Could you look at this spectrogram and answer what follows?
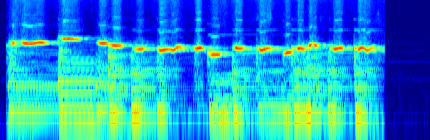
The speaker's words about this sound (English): Okay. All right, here we go. Name the following whistling songs.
